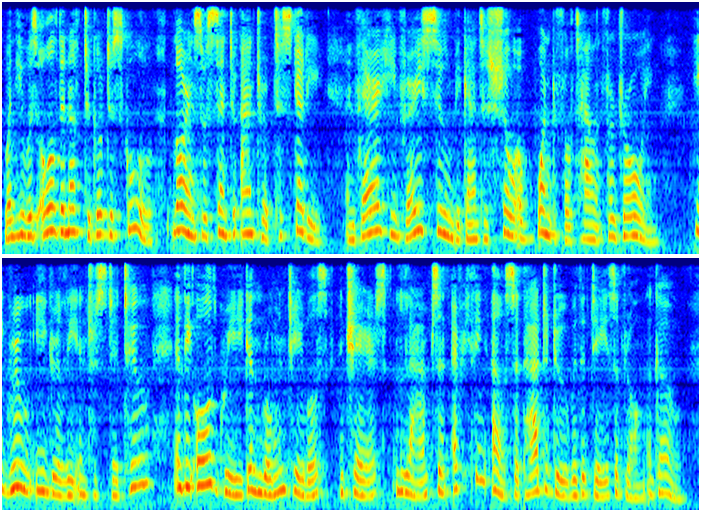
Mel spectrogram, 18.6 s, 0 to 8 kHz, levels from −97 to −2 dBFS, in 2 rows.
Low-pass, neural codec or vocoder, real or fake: 7.2 kHz; none; real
